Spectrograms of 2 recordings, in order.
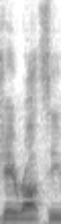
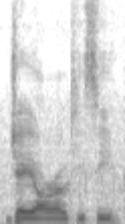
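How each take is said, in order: First: It is said as a single word. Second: Each letter is said separately. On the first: "I've also heard J R O T C, but like say vocalizing it out loud" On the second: "I'm saying it that way. ... I just prefer each of the little letters"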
